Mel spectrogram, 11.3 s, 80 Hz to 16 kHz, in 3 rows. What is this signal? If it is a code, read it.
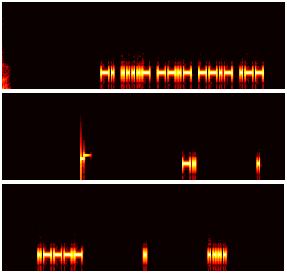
Morse code, heard as a keyed tone, about 34 wpm, spaced as for 15 wpm, 700 Hz. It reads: N4QQW NE1EH
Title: USA Call Signs - 5 Characters - 8x Character Spacing - 35wpm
